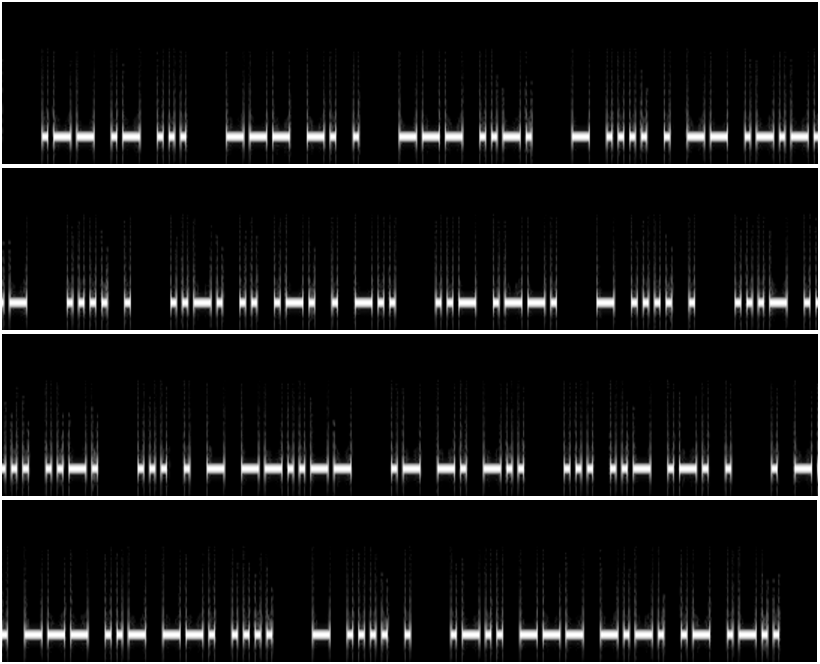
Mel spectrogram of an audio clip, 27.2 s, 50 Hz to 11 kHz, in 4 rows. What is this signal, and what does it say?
Morse code, heard as a keyed tone, about 24 wpm, 610 Hz. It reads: WAS ONE OF THEM. HE FIRED UP THE VHF SET, AND SURE ENOUGH THE LOCAL
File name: 1 English 25wpm / AQC05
